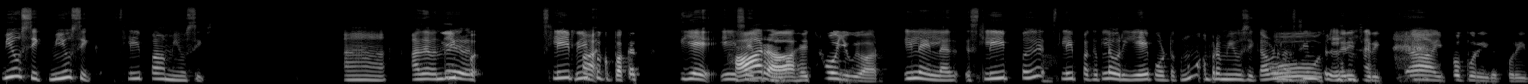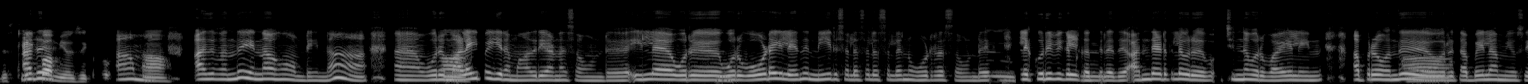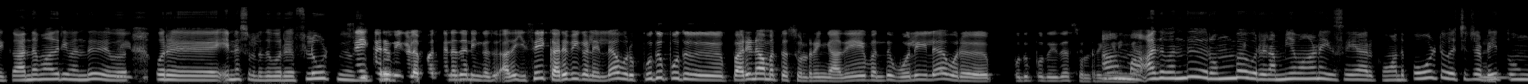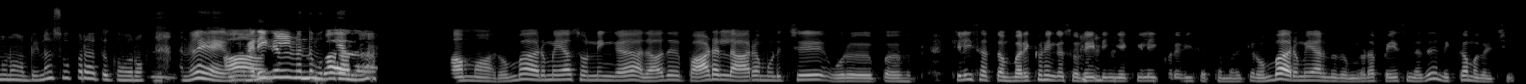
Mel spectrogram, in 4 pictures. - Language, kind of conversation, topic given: Tamil, podcast, மன அமைதிக்காக கேட்க ஒரு பாடலை நீங்கள் பரிந்துரைக்க முடியுமா?
- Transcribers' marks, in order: in English: "ஸ்லீப்பா மியூசிக்ன்னு"; tsk; tsk; in English: "ஸ்லீப்பா ஏ, ஏ"; in English: "ஹாரா? ஹெச்-ஓ-யூ-ஆர்"; in English: "ஸ்லீப்பு, ஸ்லீப்"; in English: "ஏ"; other background noise; laughing while speaking: "அவ்வளதான் சிம்பிள்!"; in English: "ஸ்லீப்பா மியூசிக். ஓகே"; in English: "ஃப்ளூட் மியூசிக்கு!"; "ஆரம்பிச்சு" said as "ஆரம்புடிச்சு"; laugh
